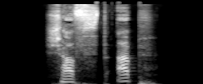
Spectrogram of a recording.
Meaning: second-person singular present of abschaffen
- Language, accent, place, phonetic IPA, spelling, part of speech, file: German, Germany, Berlin, [ˌʃafst ˈap], schaffst ab, verb, De-schaffst ab.ogg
